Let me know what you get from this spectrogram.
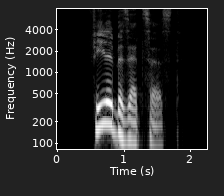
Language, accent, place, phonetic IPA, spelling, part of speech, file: German, Germany, Berlin, [ˈfeːlbəˌzɛt͡səst], fehlbesetzest, verb, De-fehlbesetzest.ogg
- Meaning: second-person singular dependent subjunctive I of fehlbesetzen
